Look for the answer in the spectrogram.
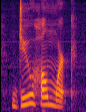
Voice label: "do homework", English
